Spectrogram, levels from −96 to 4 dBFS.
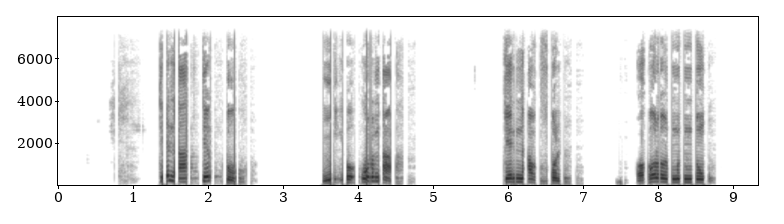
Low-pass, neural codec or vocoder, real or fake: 7.2 kHz; none; real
